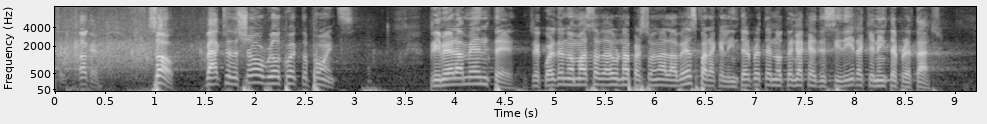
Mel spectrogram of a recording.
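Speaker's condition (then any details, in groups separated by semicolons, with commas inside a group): No condition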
